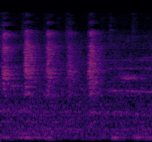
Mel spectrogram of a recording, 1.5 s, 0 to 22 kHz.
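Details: One of two 8-year-old pet Senegal parrots laughs, giving a quick, breathy laugh of five or so hissy bursts about every fifth of a second, in a quiet room.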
